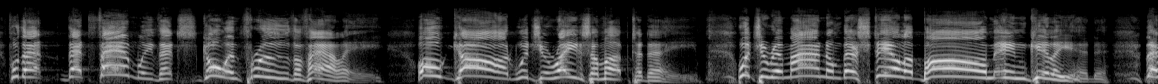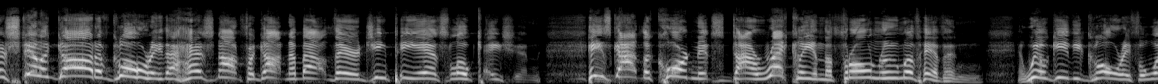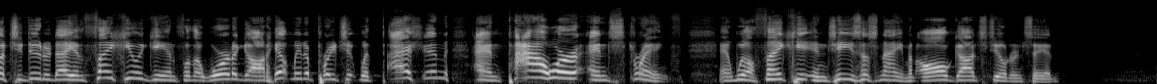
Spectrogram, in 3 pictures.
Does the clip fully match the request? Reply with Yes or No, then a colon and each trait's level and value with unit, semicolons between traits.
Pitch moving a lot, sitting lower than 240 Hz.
No: wide, 6.3 semitones; very high, 275 Hz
